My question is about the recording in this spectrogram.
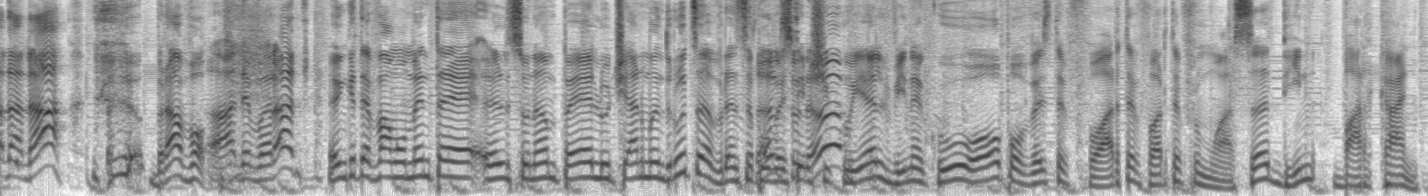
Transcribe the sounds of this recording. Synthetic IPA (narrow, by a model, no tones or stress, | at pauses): d̪ad̪a | bɾavo̞ad̪evəɾat̪ | ɨŋkɨt̪e̞vamo̞mẽ̞nt̪e̞ɨlsunəmpe̞lut͡ʃianmɨnd̪ɾut̪səvɾemsəpo̞vest̪inʃimkkuje̞lvine̞kuopo̞ve̞st̪e̞foa̰rt̪e̞foart̪e̞fɾumo̰a̰səd̪inba̰rka̰nʲ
